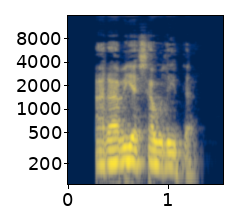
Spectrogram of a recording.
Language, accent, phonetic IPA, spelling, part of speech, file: Catalan, Valencia, [aˈɾa.bi.a sawˈði.ta], Aràbia Saudita, proper noun, LL-Q7026 (cat)-Aràbia Saudita.wav
- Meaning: Saudi Arabia (a country in West Asia in the Middle East)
